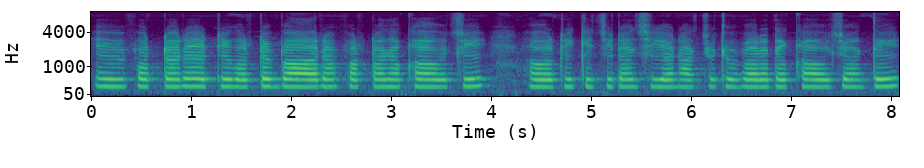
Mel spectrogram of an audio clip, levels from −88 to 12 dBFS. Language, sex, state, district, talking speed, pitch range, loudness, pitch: Odia, female, Odisha, Nuapada, 110 wpm, 225-235 Hz, -17 LUFS, 230 Hz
